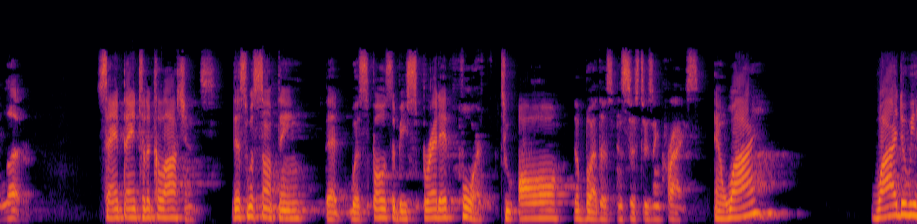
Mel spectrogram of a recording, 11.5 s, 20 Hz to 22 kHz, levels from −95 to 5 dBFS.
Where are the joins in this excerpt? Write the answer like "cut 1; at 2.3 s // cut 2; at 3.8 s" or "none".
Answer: cut 1; at 2.8 s // cut 2; at 6.2 s // cut 3; at 8.8 s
